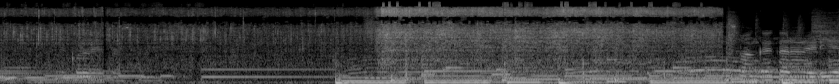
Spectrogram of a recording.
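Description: Garlic, chili powder and turmeric go into brinjal frying in a pan, giving steady oil sizzle that swells louder partway through, under background music.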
